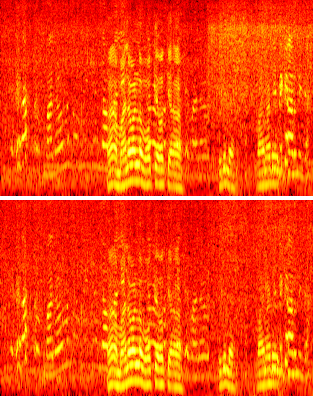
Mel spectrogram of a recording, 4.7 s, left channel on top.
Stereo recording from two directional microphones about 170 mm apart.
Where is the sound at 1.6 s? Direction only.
15° right (ahead or behind).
